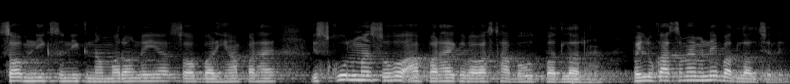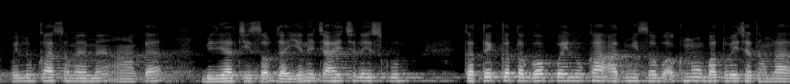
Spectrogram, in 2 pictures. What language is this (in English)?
Maithili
